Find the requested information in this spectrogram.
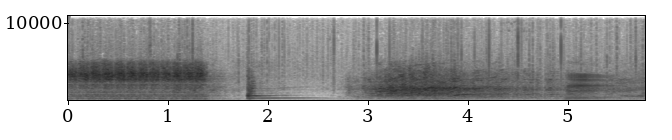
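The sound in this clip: A machine-gun sound effect in a radio comedy show staged at a Marine Corps air station: a rapid mechanical rattle for about a second and a half, then voices talking.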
